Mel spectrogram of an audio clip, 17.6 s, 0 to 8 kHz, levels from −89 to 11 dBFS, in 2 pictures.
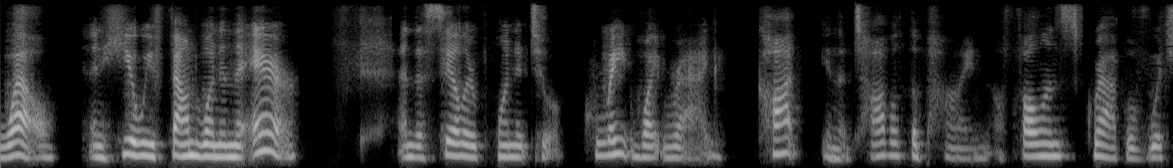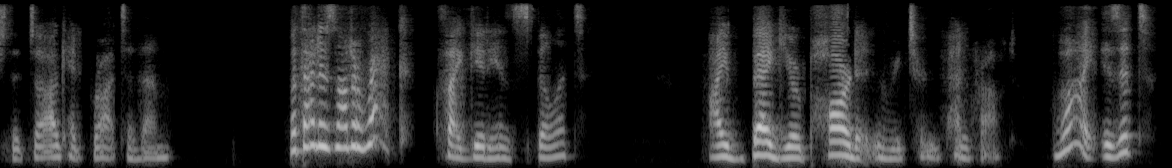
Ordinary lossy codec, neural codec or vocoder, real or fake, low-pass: AAC, 32 kbps; codec, 24 kHz, 0.9 kbps, DualCodec; fake; 7.2 kHz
